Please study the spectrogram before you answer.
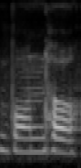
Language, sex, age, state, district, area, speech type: Assamese, female, 45-60, Assam, Jorhat, urban, read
